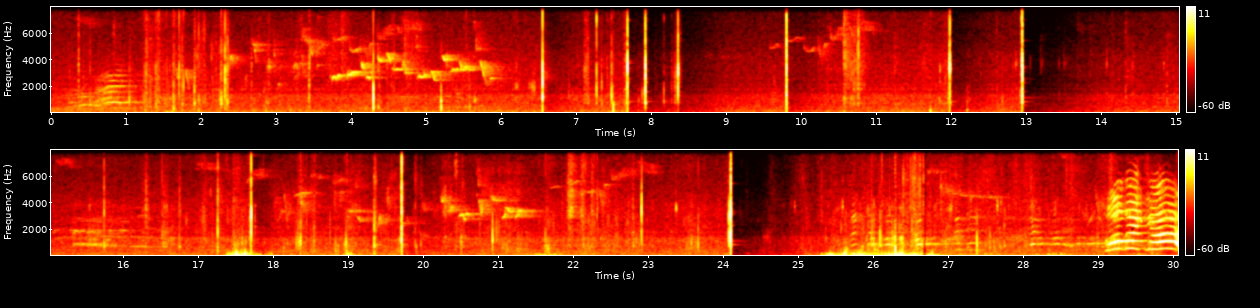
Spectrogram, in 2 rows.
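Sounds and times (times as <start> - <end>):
birds singing: 0.3 - 6.8, 8.7 - 11.2, 14.9 - 23.8, 24.8 - 30.0
sharp single clicks: 12.8 - 13.3, 24.0 - 24.3.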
